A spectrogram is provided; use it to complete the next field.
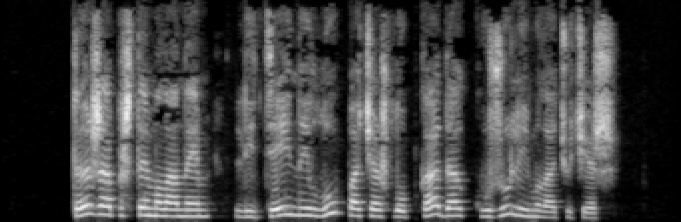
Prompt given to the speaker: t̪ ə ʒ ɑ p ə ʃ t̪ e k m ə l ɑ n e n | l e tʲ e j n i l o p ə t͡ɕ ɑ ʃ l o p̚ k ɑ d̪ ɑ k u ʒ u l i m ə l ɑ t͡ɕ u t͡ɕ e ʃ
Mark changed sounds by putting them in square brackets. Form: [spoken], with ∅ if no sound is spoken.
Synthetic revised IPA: t̪ ə ʒ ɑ p ə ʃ t̪ e [∅] m ə l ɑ n e [m] | l [i] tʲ e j n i l [u] p [ɑ] t͡ɕ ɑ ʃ l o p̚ k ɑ d̪ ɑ k u ʒ u l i m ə l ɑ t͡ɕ u t͡ɕ e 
